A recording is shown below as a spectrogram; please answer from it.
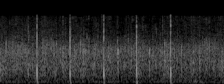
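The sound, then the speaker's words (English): Crowd applauding the armed forces at a Fourth of July celebration. A steady, fairly faint patter of many hands has a few louder, distinct claps standing out now and then. “Let's give a big round of applause for all of our armed forces people especially.”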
